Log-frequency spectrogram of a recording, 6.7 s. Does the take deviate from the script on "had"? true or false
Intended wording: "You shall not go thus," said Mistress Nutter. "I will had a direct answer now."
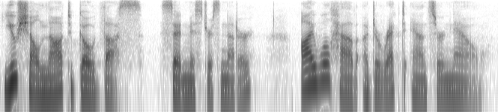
true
